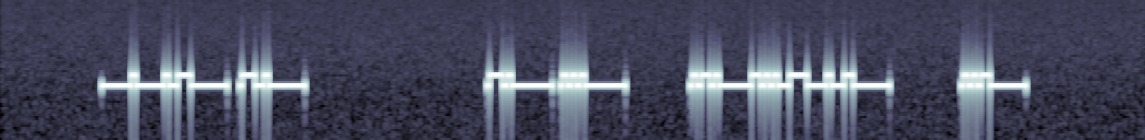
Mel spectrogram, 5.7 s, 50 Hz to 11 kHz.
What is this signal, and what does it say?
TTY/TDD text telephone tones (45.45 baud Baudot), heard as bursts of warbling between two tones, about 400 Hz shift, 1600 Hz centre. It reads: ANHYDROUS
